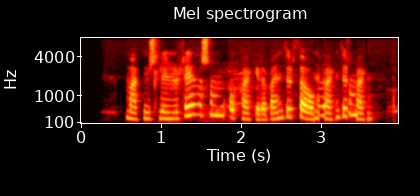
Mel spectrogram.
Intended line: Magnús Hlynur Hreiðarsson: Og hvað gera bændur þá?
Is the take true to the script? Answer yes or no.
no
